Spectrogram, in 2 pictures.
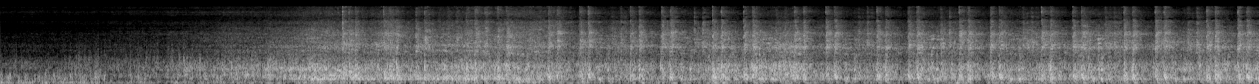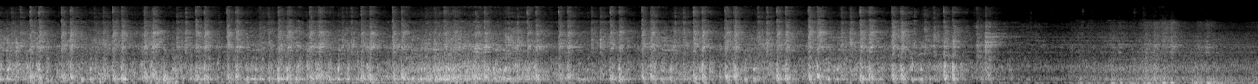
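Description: Express train of LHB coaches passing at speed: its wheels beat out a rapid clickety-clack over the track joints. The sound builds about two to three seconds in, then drops off suddenly near the end as the last coach clears, leaving a fainter rumble.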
